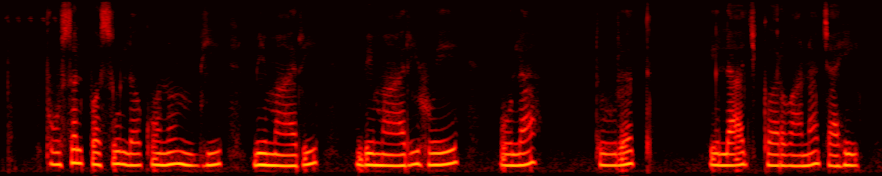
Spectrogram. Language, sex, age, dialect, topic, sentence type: Chhattisgarhi, female, 56-60, Northern/Bhandar, agriculture, statement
